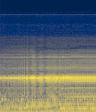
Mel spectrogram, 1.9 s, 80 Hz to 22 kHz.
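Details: Zenith 4-B-231 radio speaker fed 400 Hz from an audio generator through the repaired output transformer primary, field coil powered by 9 V: a clean, steady tone with no buzz or rattle; it works properly.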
